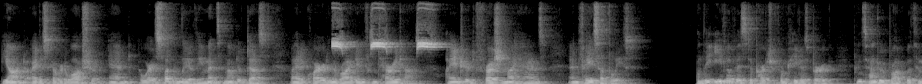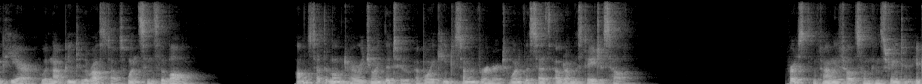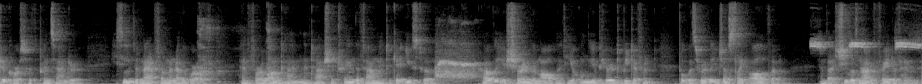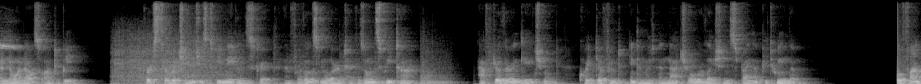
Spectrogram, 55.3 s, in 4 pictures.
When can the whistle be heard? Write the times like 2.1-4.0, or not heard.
5.0-6.5, 34.1-34.9, 39.8-41.8.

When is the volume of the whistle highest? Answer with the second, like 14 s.
6 s.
